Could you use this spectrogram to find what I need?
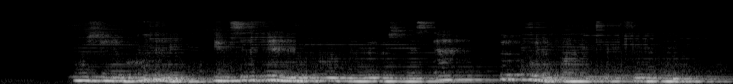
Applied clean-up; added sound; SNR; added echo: neural separator model SepFormer DNS4.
